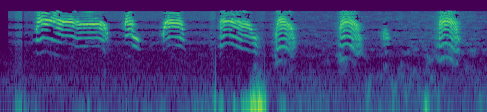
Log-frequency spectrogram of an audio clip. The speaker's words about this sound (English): Very cute. It is very cute. Very tiny, squeaky little animalcule. It is. It is. That's the desert rain frog.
